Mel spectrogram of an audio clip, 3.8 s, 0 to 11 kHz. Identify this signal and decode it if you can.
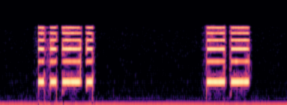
Morse code, heard as a keyed tone, about 15 wpm, spaced as for 5 wpm, 740 Hz. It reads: FM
